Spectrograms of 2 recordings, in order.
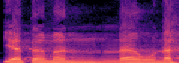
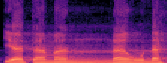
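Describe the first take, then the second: Both takes have the same delivery.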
